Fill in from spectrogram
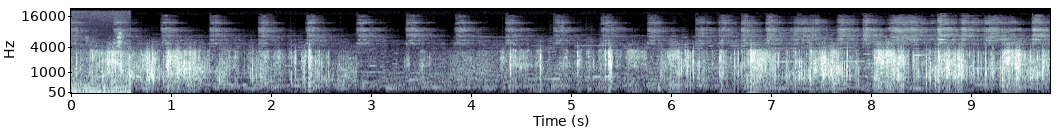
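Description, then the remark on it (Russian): Steady, rhythmic crunching footsteps on dry snow, each step a harsh, gritty squeak repeating about twice a second, loud and continuous throughout with no voices. “Так скрипит наш снег. Это наши шаги.”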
